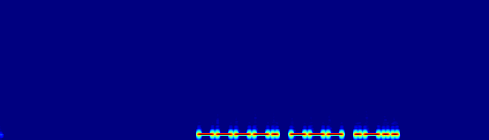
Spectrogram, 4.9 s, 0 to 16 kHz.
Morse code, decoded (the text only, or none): 9OL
